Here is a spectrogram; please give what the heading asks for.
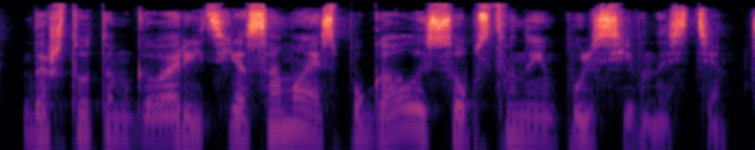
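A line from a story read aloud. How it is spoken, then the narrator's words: Soft. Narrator (Russian): добавила мягко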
